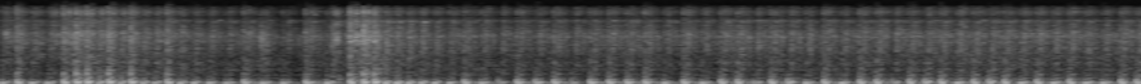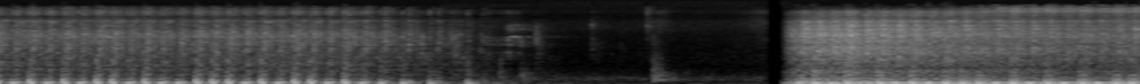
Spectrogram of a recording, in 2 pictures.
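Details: Four-wheeler single-cylinder engine swapped into a golf cart: chugging about four beats a second, uneven and stumbling, nearly dies then recovers, because the choke was left out; runs well with the choke off.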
